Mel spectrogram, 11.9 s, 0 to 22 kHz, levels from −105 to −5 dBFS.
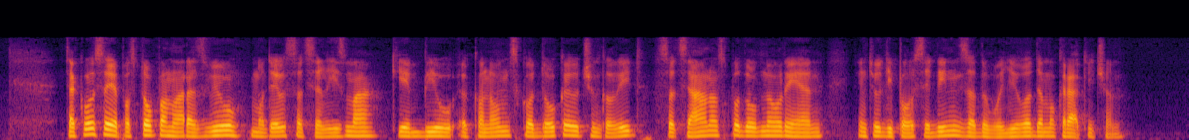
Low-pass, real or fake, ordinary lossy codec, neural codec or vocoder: none; fake; none; codec, 16 kHz, 1.1 kbps, Voila-Tokenizer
